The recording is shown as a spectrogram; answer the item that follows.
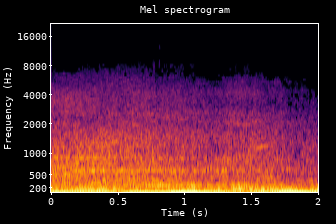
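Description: A loud, steady rushing noise over a constant low hum, swelling slightly in the middle.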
